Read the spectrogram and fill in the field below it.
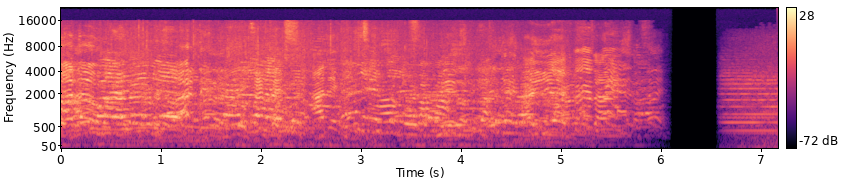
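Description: A crowd of men and women chatters and calls out outdoors.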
